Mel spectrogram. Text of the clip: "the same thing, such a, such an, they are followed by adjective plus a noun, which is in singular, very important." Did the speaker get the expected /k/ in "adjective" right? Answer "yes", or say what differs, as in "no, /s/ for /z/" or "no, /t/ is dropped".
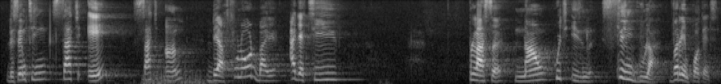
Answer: no, /k/ is dropped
